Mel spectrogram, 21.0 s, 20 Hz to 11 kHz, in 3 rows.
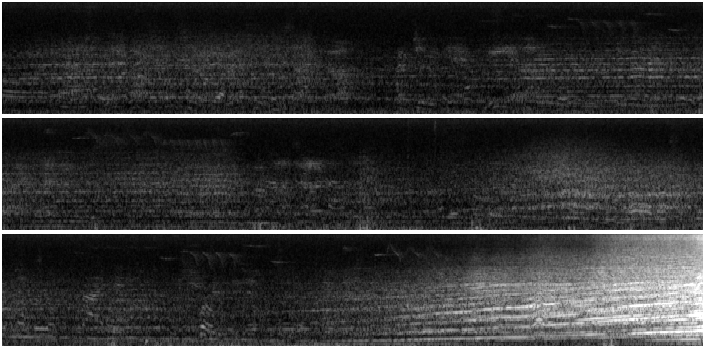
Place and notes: Jacksons Ln, Scarborough, UK - olivers mount road racing 2021 ...
bob smith spring cup ... olympus LS 14 integral mics ... running in some sort of sync with the other recordings ... from F2 sidecars to classic superbikes practices ... an extended ... time edited recording ...
22 May 2021, ~11:00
